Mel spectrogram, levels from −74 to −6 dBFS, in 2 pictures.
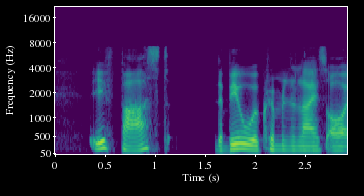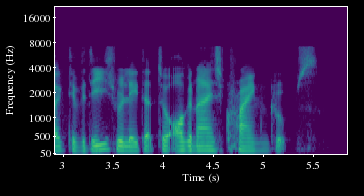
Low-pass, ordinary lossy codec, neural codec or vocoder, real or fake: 7.2 kHz; AAC, 48 kbps; none; real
